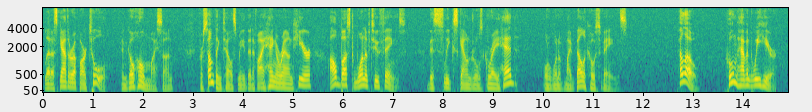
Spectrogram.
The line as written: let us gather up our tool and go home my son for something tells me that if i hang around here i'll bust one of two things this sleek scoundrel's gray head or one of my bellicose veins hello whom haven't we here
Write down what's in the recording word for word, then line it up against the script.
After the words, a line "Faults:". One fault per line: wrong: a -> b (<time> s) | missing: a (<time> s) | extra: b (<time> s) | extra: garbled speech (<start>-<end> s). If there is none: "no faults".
let us gather up our tool and go home my son for something tells me that if i hang around here i'll bust one of two things this sleek scoundrel's gray head or one of my bellicose veins hello whom haven't we here
Faults:
no faults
